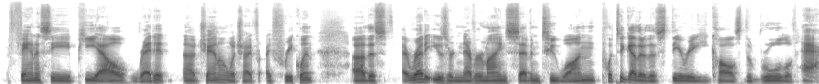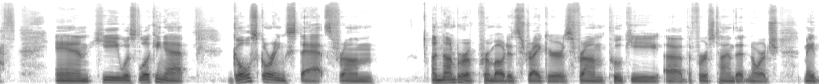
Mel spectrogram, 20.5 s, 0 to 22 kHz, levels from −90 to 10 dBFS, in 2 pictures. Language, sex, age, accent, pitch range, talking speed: English, male, 30-49, American, 80-95 Hz, 140 wpm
